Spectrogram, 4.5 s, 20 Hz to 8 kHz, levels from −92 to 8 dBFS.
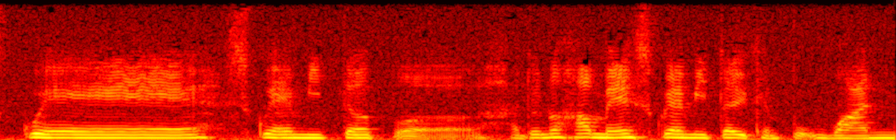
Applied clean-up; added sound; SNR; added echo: none; none; none; none.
